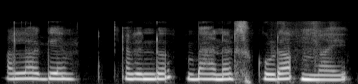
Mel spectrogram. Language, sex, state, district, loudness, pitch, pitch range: Telugu, female, Telangana, Hyderabad, -12 LUFS, 250 Hz, 240-260 Hz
